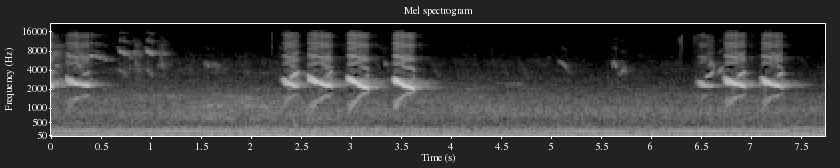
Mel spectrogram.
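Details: Pale-breasted thrush giving bright downslurred notes, a single note first, then a tight series of four, and later a group of three, over a low steady background hum.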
